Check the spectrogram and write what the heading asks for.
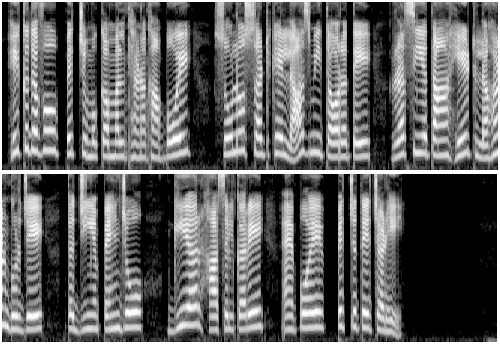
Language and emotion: Sindhi, neutral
